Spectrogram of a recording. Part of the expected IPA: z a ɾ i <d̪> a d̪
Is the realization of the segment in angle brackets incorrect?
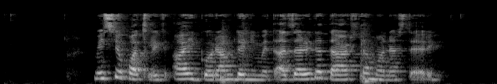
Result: no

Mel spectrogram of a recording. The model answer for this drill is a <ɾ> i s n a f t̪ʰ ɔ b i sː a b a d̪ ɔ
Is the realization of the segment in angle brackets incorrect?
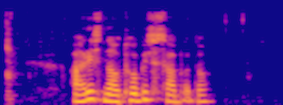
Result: no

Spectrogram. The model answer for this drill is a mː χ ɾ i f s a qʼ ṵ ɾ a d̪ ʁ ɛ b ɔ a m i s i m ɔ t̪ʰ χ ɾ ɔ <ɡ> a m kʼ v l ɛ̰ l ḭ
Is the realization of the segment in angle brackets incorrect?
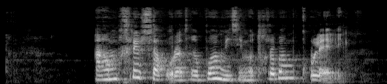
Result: yes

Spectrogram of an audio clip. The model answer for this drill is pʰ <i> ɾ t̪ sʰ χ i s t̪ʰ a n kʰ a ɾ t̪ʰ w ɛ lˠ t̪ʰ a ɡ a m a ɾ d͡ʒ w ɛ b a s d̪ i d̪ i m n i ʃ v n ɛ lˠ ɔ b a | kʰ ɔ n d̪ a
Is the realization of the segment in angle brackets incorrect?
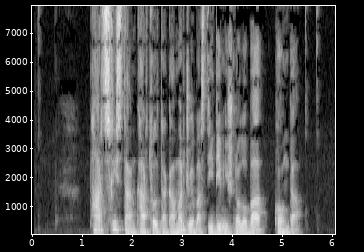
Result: yes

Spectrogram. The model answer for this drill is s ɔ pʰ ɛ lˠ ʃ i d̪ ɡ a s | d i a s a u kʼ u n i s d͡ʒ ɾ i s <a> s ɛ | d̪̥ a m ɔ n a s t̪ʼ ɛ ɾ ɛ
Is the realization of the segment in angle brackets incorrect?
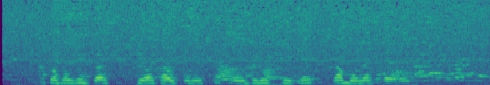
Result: yes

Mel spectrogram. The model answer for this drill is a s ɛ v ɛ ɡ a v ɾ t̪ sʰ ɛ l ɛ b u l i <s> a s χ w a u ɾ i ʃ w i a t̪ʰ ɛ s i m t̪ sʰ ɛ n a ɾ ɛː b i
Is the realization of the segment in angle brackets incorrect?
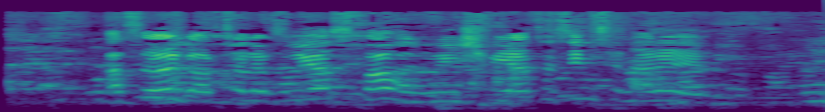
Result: yes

